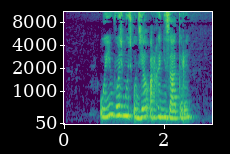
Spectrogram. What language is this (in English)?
Belarusian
